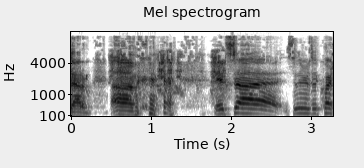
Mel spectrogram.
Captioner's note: laughs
